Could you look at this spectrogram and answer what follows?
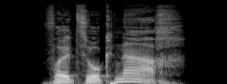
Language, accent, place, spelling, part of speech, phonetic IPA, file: German, Germany, Berlin, vollzog nach, verb, [fɔlˌt͡soːk ˈnaːx], De-vollzog nach.ogg
- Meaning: first/third-person singular preterite of nachvollziehen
